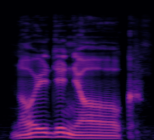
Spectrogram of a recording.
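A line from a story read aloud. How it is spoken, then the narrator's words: Weary sigh. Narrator (Russian): вздохнул президент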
